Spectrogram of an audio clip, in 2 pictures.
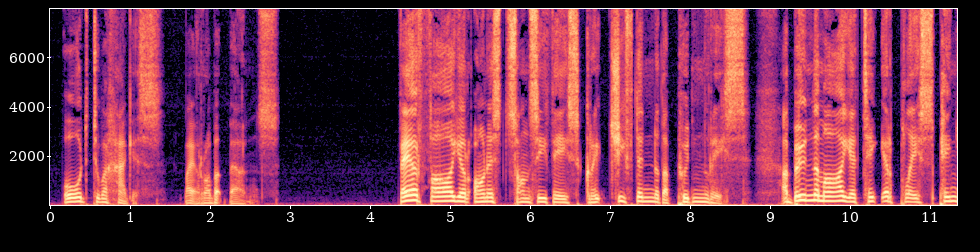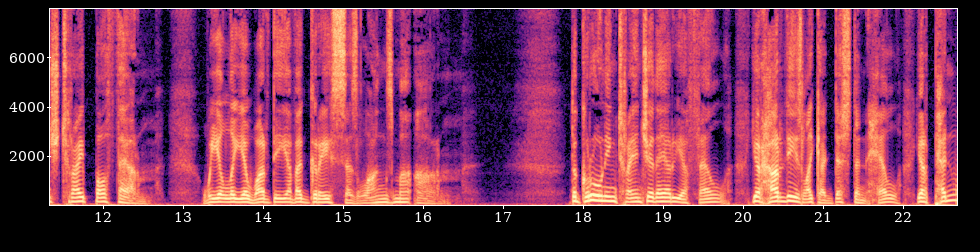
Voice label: poetry scottish dialect; Poetry (Scots Accent); ode to a haggis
